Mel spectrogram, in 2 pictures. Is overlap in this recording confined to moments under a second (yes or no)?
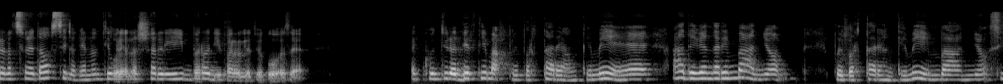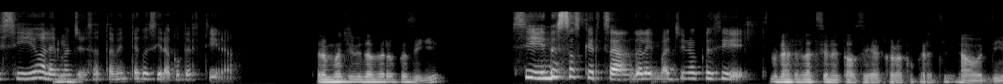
yes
